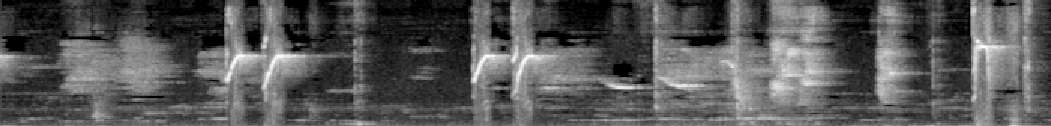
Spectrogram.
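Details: Crimson sunbird song: high thin upslurred whistles repeated in pairs, mixed with buzzy trills, short chirps and a sharp high note near the end, over faint background murmur.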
